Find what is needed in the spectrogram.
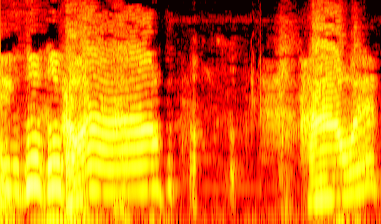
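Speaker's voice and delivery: high, drawn-out calls of hello; imitating mom calling into the machine; mother calling hello. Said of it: "she's yelling into the answering machine".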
